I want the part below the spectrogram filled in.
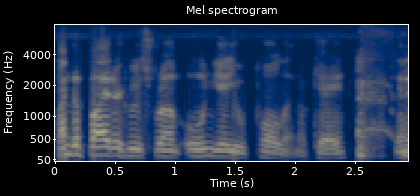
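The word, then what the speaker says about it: Uniejów: the fighter who's from uni poland okay and it's spelled u-n-i-j-o-w and he says oh they love you there because you said the name correct my accent's probably really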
